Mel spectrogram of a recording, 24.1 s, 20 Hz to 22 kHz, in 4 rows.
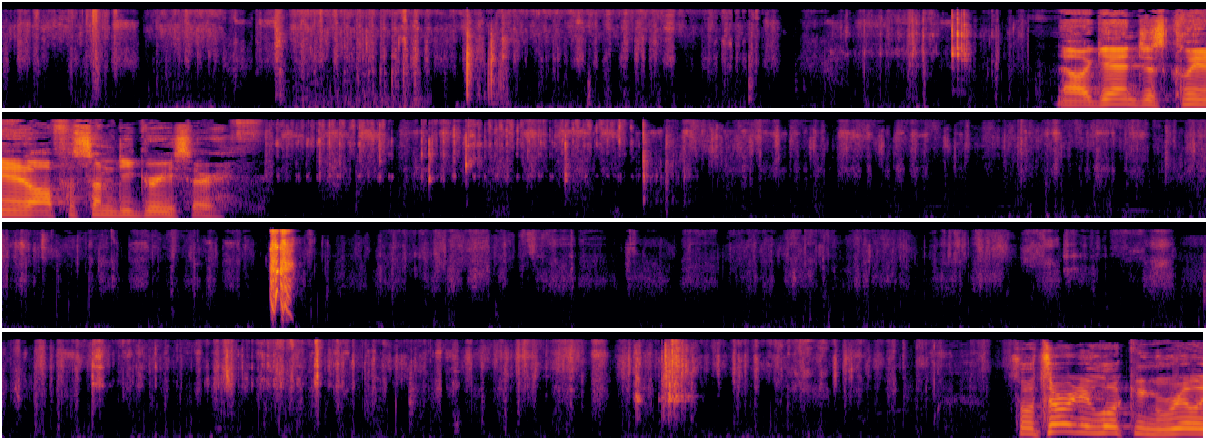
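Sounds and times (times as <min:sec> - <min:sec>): paper towel wiping metal: 0:09.5 - 0:19.1.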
